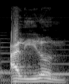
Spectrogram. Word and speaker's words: alirón: bueno, pues eh eh la palabra degeneró en alirón todo junto, ¿vale? Y con acento en la o ahí.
